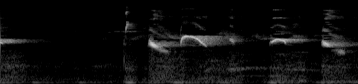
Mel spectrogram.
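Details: Green-winged saltator in Rio de Janeiro, Brazil: after a soft whistle and a short gap, loud mellow slurred whistles arching up and down, with one drawn-out note and a final quick burst.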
